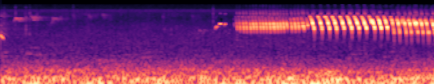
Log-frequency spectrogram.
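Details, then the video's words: Canary singing, used to stimulate canaries to sing: after three quiet seconds, a buzzy rasping burst gives way to a fast, even trill of short notes. "Como estimular rapidamente o som do canário para que você seja diligente no chilrear!"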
